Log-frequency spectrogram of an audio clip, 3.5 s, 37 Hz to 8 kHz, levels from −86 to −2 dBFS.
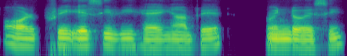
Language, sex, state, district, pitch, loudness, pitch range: Hindi, male, Haryana, Charkhi Dadri, 100 Hz, -19 LUFS, 95-105 Hz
